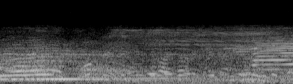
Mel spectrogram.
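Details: Cattle on a livestock fattening farm lowing: a steady, drawn-out low moo in the first second, then fainter lowing under men talking loudly nearby about prices and milk.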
